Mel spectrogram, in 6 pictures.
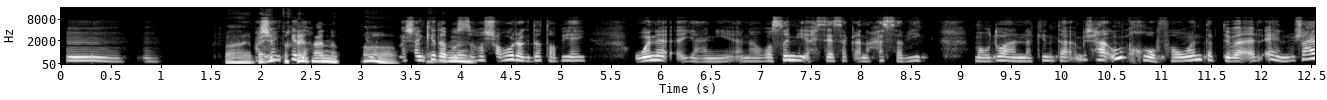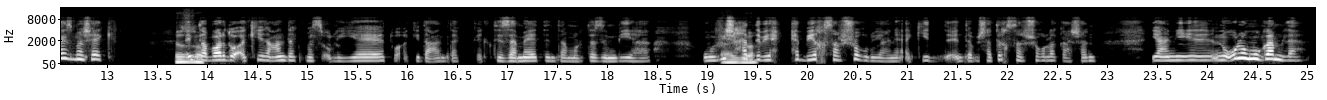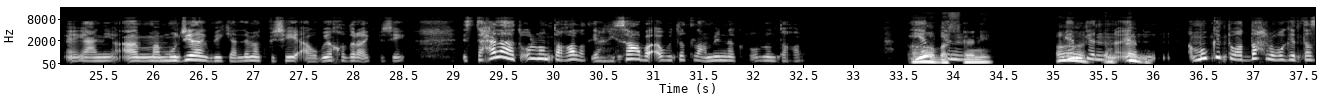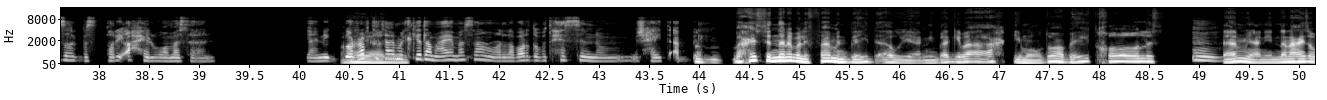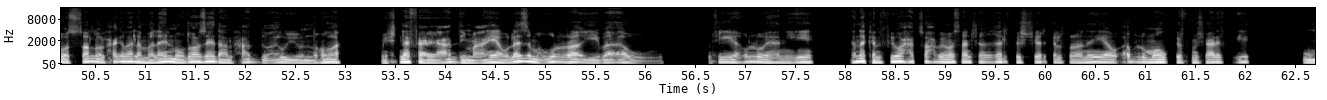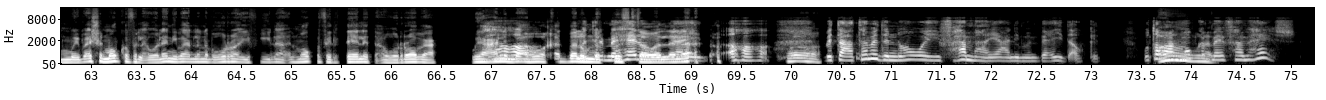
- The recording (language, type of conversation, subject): Arabic, advice, إزاي أوصف إحساسي لما بخاف أقول رأيي الحقيقي في الشغل؟
- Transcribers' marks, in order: tapping; unintelligible speech; laughing while speaking: "آه"; laughing while speaking: "آه"; giggle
